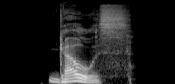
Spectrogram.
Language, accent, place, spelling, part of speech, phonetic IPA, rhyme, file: German, Germany, Berlin, Gaus, noun, [ɡaʊ̯s], -aʊ̯s, De-Gaus.ogg
- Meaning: genitive singular of Gau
